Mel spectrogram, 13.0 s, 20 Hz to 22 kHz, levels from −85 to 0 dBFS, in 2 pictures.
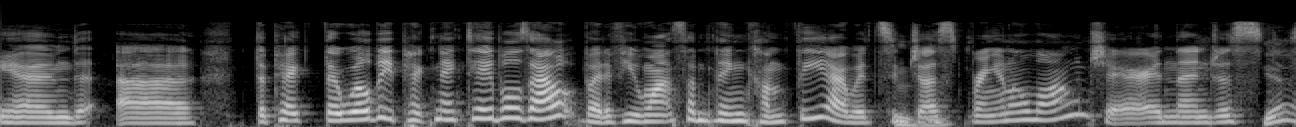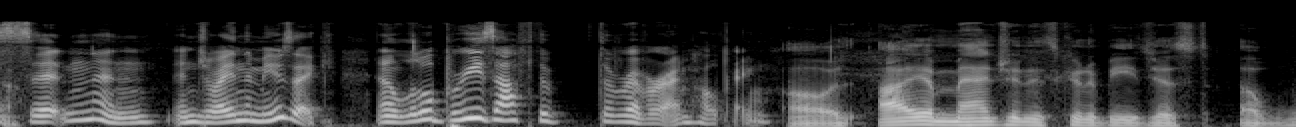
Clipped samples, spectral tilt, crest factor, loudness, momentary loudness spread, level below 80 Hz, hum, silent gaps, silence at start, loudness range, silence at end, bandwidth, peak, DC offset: under 0.1%; -5 dB/octave; 20 dB; -24 LUFS; 10 LU; -44 dBFS; none; none; 0 s; 4 LU; 0 s; 11 kHz; -4 dBFS; under 0.1%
